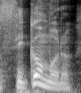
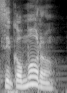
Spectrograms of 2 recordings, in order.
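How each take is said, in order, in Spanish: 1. El acento cae en la segunda sílaba. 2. El acento cae en la tercera sílaba. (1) "Y era un árbol sicómoro" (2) "yo mucho tiempo repitiendo árbol sicomoro"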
